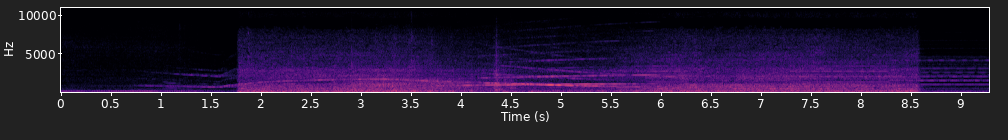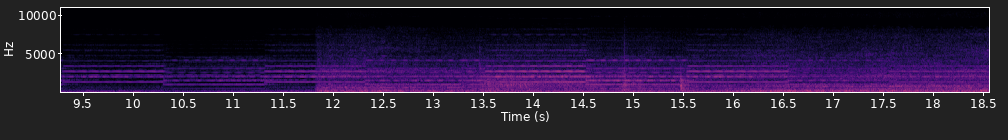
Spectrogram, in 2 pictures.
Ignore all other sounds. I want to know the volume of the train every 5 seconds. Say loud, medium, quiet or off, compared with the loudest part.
loud, loud, medium, loud.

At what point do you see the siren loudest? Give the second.
5 s.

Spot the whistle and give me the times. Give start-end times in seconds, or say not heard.
not heard.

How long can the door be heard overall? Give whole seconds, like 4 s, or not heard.
4 s.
